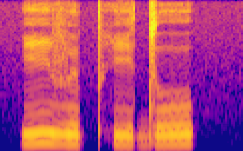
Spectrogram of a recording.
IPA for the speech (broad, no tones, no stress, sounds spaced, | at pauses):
i β ʉ pʰ i d u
